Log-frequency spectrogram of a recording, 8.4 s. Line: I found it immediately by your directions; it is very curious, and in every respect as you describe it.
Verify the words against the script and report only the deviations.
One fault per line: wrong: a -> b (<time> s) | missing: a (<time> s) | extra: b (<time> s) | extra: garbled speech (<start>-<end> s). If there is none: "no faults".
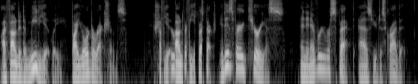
extra: garbled speech (3.1-4.3 s)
